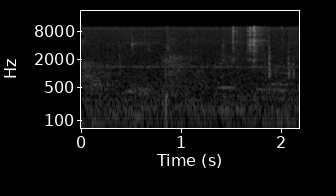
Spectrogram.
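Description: A quiet room with a few faint, short clicks, one at the start and a small cluster about a second and a half in.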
